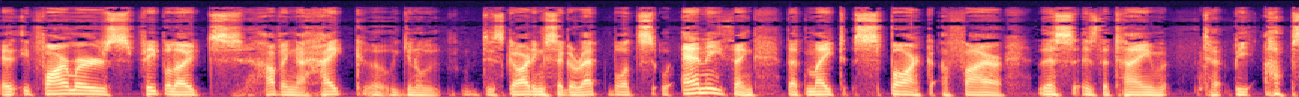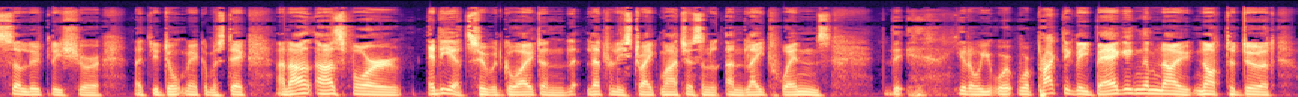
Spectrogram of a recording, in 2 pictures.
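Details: Adult male speaker; ordinary speech.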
